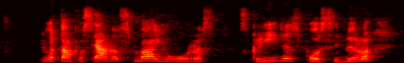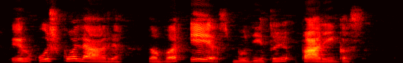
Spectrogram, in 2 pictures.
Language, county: Lithuanian, Utena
